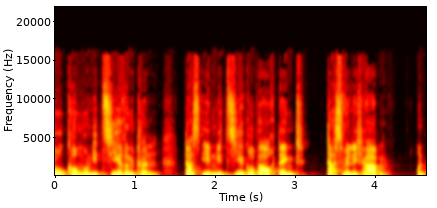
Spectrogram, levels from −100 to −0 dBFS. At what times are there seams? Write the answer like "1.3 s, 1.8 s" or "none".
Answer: none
